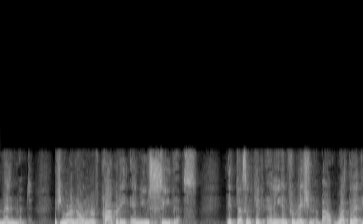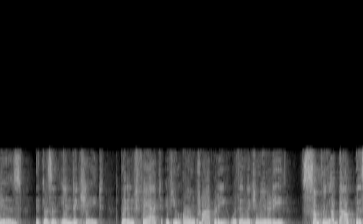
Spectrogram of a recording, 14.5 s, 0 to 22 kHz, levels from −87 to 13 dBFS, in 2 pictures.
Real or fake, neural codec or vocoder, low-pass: real; none; 7.2 kHz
